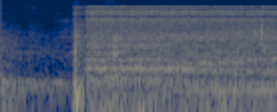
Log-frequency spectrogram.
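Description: A steady low hum with a faint higher tone held over it, starting abruptly about half a second in after a brief quiet stretch.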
